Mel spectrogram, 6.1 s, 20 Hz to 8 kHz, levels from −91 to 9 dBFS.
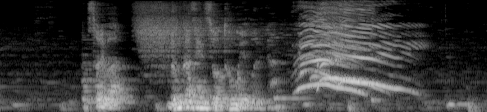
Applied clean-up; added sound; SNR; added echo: classical method WPE with log-MMSE.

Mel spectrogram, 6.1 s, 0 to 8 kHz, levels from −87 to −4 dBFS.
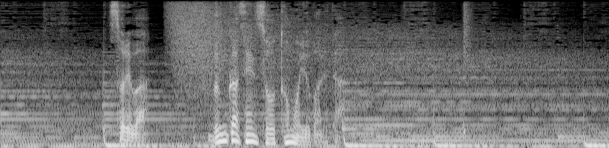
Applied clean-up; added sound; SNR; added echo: none; none; none; none.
